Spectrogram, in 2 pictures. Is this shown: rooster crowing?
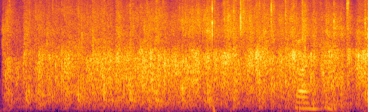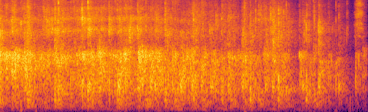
no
